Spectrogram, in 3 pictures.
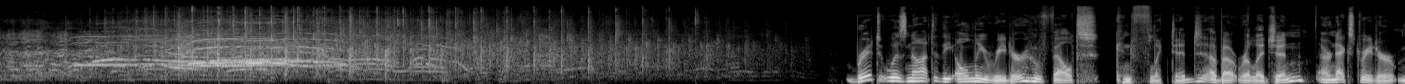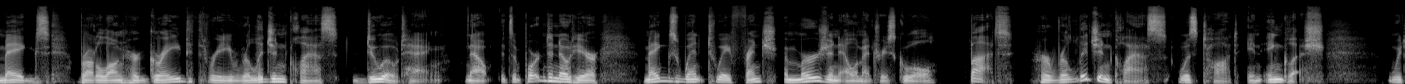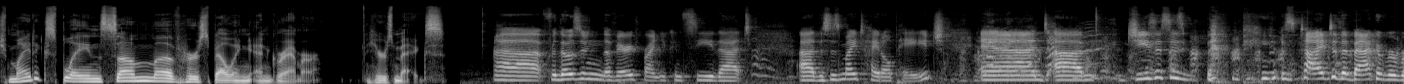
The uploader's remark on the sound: Recorded live at La Vitrola in Montreal, QC.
